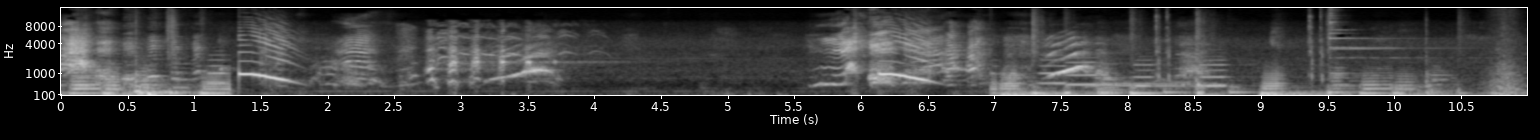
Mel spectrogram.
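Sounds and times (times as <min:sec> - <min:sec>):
young child squealing with laughter: 0:00.0 - 0:00.4, 0:01.4 - 0:04.4, 0:05.6 - 0:07.8
music with a steady beat: 0:07.0 - 0:10.7.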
